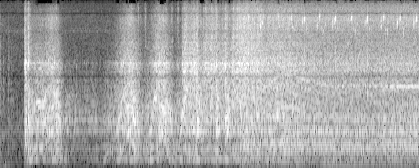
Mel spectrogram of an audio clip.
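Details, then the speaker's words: Car with suspected bad battery, jump-started with a battery jumper: starter still lags slowly and unevenly a couple of seconds before engine catches; slow cranking from weak battery, no battery light while running. "Now, because the car started up when I used the battery jumper, you could hear it actually still lagged, but then finally there was enough juice in that jumper to get it started."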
